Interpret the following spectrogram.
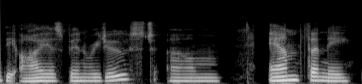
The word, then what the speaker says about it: Anthony: Anthony, same kind of thing.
